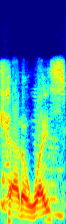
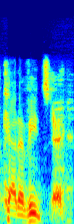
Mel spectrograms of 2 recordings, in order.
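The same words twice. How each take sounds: First: It is said the way the English spelling suggests. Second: It is said with the native Polish pronunciation. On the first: The speaker calls it wrong. "It looks like Katowice" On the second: The speaker calls it right. "but it's Katowice"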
